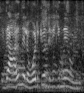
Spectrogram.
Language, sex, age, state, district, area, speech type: Malayalam, female, 45-60, Kerala, Thiruvananthapuram, urban, spontaneous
